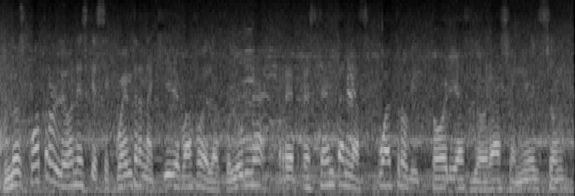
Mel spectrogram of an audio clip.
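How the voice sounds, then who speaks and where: A fairly high-pitched man at a fairly quick pace, ordinary pitch variation, noticeable background noise. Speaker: travel vlogger. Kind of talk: travel vlog narration. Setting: outdoors, walking through city. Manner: casual, conversational.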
